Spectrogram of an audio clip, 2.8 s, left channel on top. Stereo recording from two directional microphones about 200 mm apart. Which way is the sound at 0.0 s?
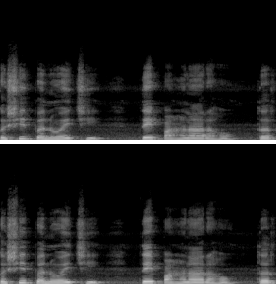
5° right (ahead or behind).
